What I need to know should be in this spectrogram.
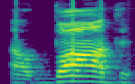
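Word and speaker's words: ضاد: இருந்தாலும் வாத் என்று நாங்கள் அதனை சொல்கின்றோம், வாத் என்று. இதுவும் உச்சரிப்பதற்கு கடினமான ஒரு எழுத்து. நாக்கின் ஒரு ஓரப்பகுதியை கடவாய்ப்பற்களின் இடையிலே வைத்து உச்சரிக்க வேண்டும். வாத் வாத் என்று உச்சரிக்க வேண்டும்.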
